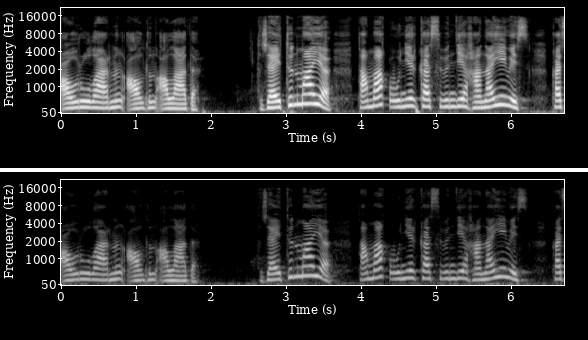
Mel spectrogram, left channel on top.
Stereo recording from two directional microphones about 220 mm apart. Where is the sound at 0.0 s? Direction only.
40° left (ahead or behind).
